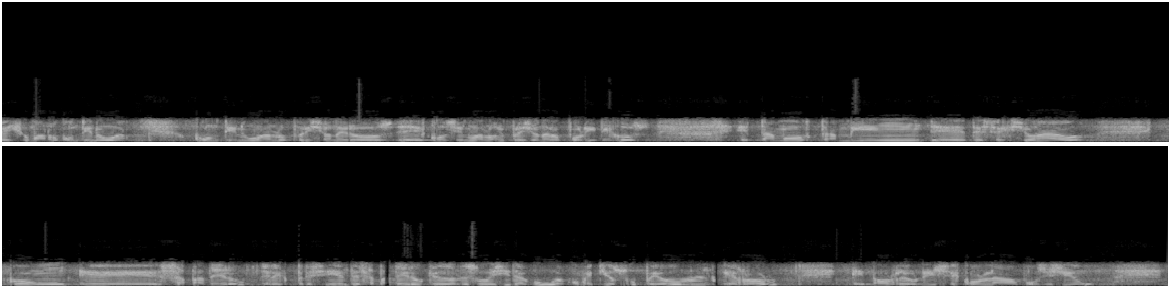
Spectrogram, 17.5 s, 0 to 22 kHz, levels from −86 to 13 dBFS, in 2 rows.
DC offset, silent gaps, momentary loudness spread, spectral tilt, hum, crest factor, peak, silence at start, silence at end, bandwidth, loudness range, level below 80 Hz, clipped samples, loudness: under 0.1%; none; 4 LU; -2.5 dB/octave; none; 16 dB; -4 dBFS; 0 s; 0 s; 8.8 kHz; 1 LU; -74 dBFS; under 0.1%; -19 LUFS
